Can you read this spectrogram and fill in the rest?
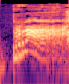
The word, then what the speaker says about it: braai: We put nothing on the lamb, straight onto the braai. Did I say it right? – 100%. Beautiful. The braai.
